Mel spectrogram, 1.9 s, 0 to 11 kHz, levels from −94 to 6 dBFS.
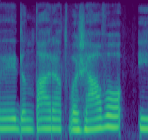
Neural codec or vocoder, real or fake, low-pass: none; real; 9.9 kHz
